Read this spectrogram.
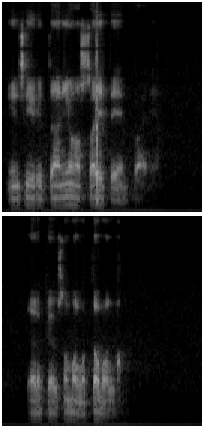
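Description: A middle-aged man speaks calmly through a headset microphone over an online call.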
